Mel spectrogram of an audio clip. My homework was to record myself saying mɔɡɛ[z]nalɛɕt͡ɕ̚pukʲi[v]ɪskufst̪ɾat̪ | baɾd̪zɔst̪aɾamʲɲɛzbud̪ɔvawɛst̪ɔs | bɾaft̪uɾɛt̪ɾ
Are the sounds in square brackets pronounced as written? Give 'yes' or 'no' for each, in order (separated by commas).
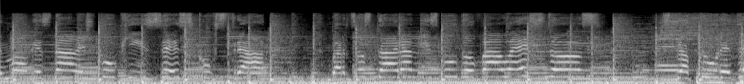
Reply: yes, no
